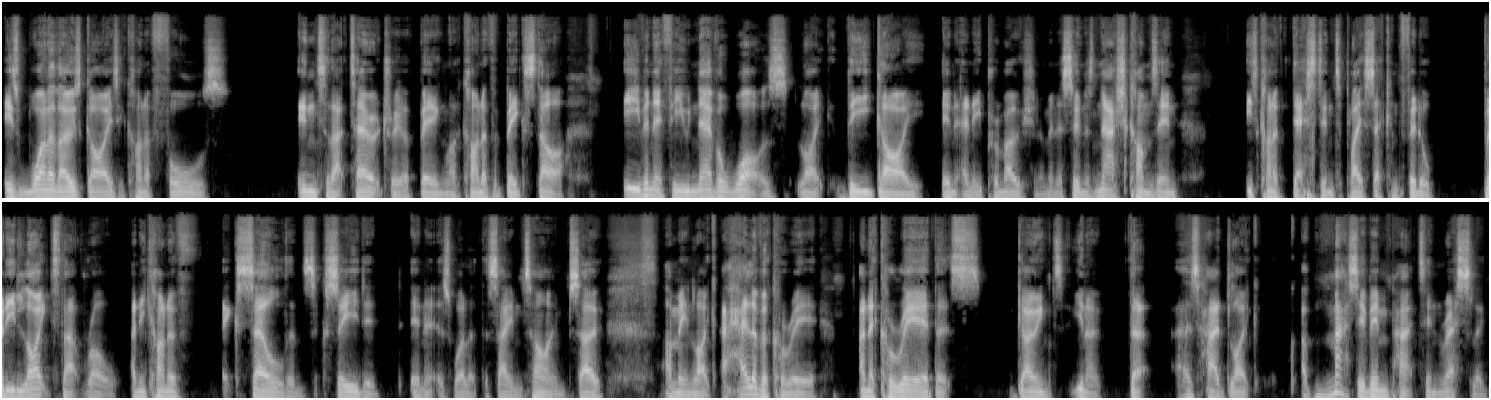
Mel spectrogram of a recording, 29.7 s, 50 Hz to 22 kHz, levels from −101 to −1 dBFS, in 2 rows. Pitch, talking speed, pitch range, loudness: 95 Hz, 190 wpm, 90-105 Hz, -27 LUFS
